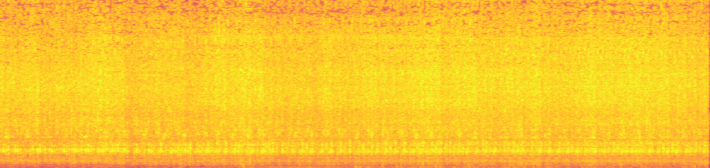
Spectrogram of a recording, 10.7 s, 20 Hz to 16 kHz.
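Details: 1985 Mercedes-Benz 300CD turbodiesel with a harsh, gritty grind and a raised metallic edge over the running note; it gets louder around 1,500 rpm and is hard to hear above that; cause unknown.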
